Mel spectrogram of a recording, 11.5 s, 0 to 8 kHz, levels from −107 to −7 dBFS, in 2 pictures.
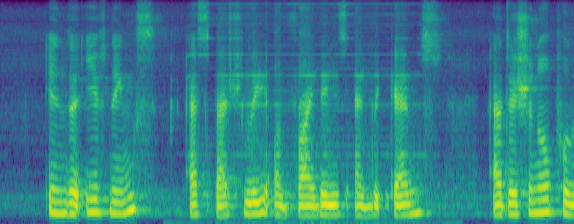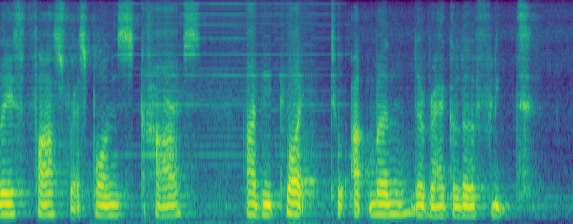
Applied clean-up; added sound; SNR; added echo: neural separator model SepFormer DNS4.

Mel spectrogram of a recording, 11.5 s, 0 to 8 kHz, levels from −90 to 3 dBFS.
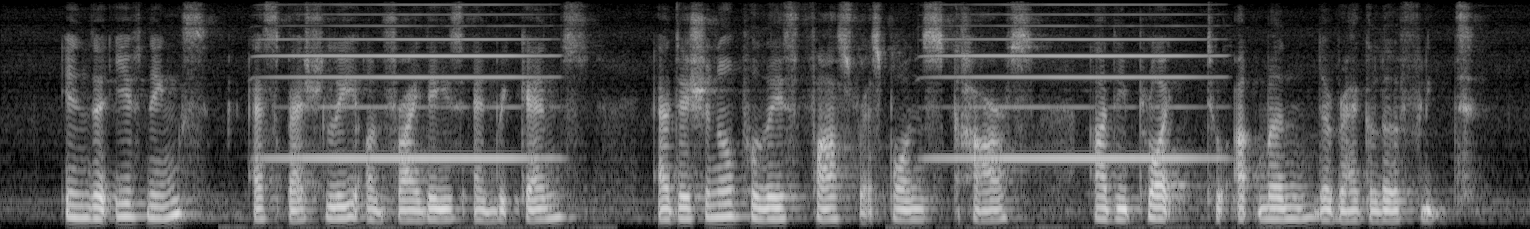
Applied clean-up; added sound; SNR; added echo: none; Bowed string instrument; 5 dB; reverberation time 1.0 s.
